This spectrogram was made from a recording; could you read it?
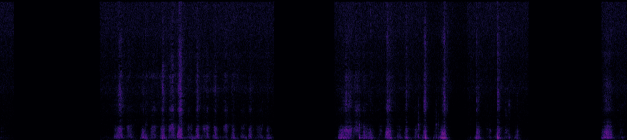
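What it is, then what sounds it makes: Paper scratch card being scratched. A coin scratches the latex coating off the middle and right panels of a paper scratch card resting on a wooden table. Bursts of quick, rough, dry scraping strokes are separated by short silences, with a midrange body and no ringing afterward.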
